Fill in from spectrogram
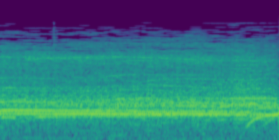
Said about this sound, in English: She comes out on the stage as you can hear the crowd going crazy over her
